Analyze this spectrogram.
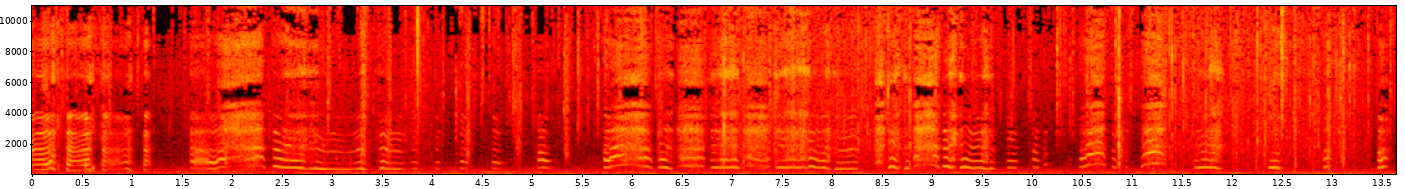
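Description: A woman crying in grief over the loss of her baby son: continuous wavering sobs and whimpering wails that rise and fall in pitch throughout, over a steady low hum.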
